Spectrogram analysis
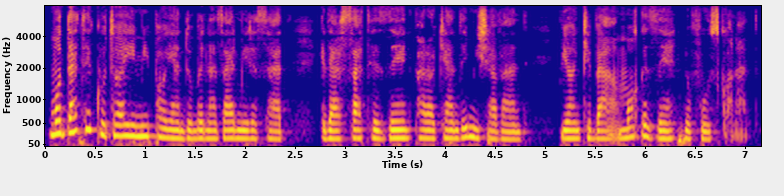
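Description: Mellow woman reading a story aloud. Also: lowish voice. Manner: calm, even reading. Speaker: narrator. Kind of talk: audiobook narration.

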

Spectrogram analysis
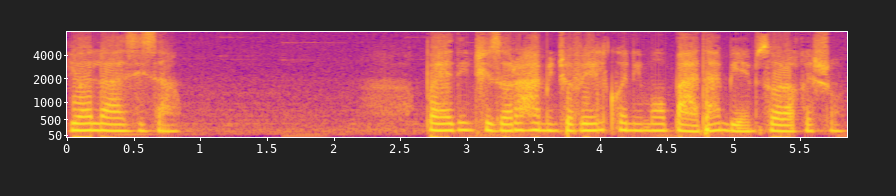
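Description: A woman's voice: medium pitch, little pitch movement, a little mellow, slight background noise, lightly acted. A woman reading as a hungry, demanding young lover. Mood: coaxing. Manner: pleading then accusing, emotional.

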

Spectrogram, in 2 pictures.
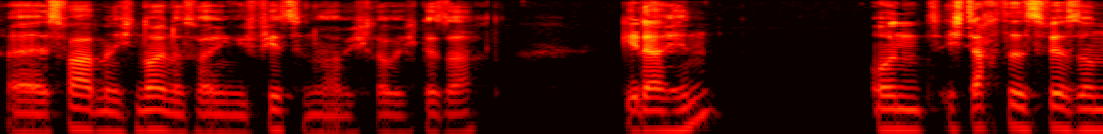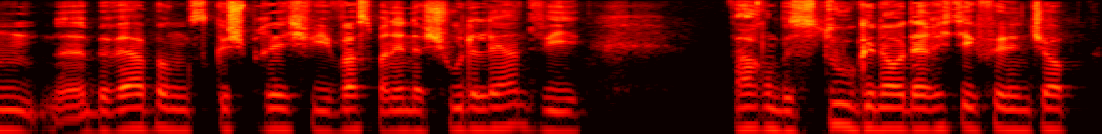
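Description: A man's voice: mid-range voice, little pitch movement, a little fast. Young man laughing through a story. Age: young adult. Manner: laughs often, acts out dialogue with swearing and slang. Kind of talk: casual storytelling chat among friends.

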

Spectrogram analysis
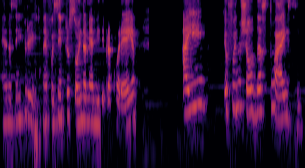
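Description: A woman's voice: fairly high pitch, unhurried, slightly rough, faint music behind. A young woman from Brazil with a Brazilian Portuguese accent, telling stories casually in a rambling, playful, giggly way. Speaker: livestream guest storyteller. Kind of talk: casual storytelling chat.

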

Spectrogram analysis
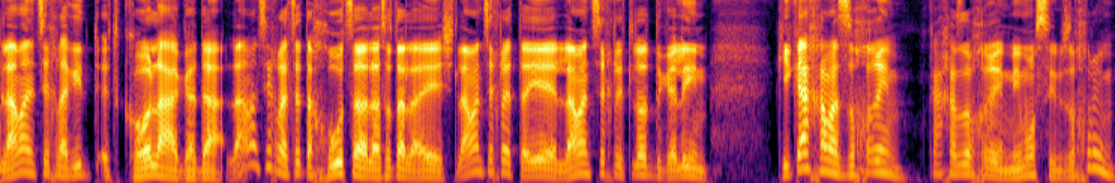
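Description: A man's voice: medium pitch, a bit bright, dry recording, studio quality. A man with an Israeli accent chats casually, reasoning things out with examples and rhetorical questions. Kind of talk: casual conversation.

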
